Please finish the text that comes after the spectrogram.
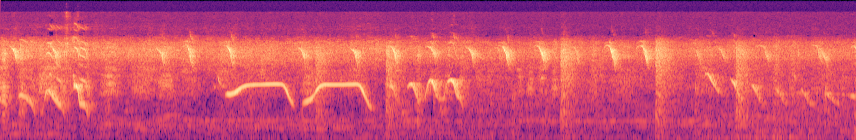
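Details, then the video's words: Black-naped oriole from Aceh, Indonesia, giving liquid whistled phrases, each with a level held note and a falling slur at the end, over a steady chorus of short high chirps from other birds. "Burung Kepodang Asli Aceh"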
